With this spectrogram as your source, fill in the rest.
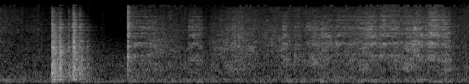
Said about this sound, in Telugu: ఇప్పుడు మనం ఇలా ఎగ్ మొత్తం వేసేసుకుందాం. త్వరగా స్క్రంబుల్ చేసేసుకుందామండి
